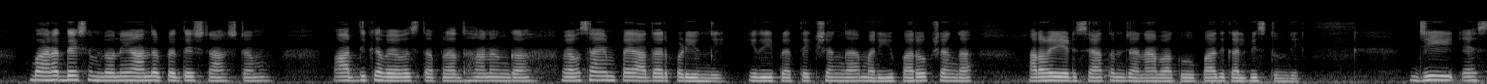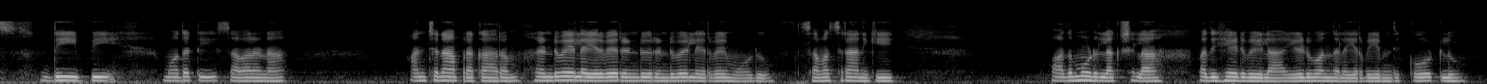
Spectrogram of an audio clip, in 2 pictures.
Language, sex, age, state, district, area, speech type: Telugu, female, 45-60, Andhra Pradesh, Guntur, urban, spontaneous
